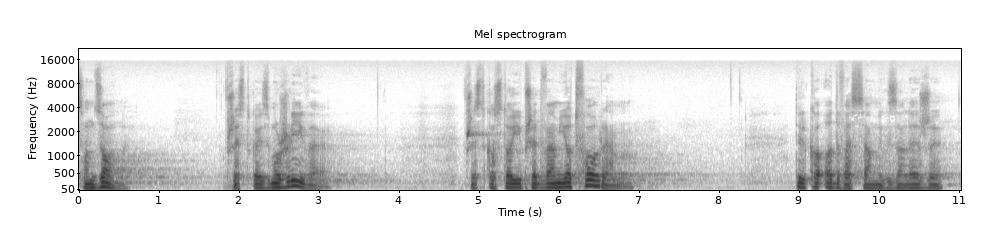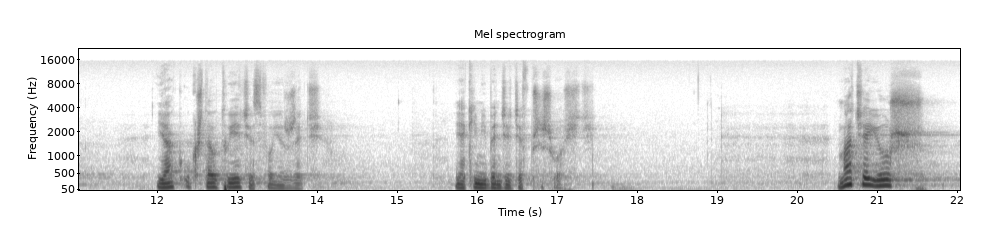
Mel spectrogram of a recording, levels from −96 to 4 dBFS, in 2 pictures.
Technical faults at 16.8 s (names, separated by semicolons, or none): none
